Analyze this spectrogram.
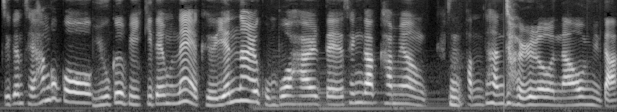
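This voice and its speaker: A woman speaks at a very slow pace with a Chinese accent. Her pitch varies in an ordinary way. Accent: Chinese accent in Korean. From China, Chongqing. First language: Chinese (speaking Korean). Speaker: international university student. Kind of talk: interview.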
